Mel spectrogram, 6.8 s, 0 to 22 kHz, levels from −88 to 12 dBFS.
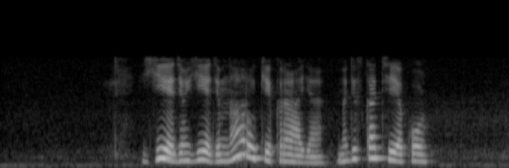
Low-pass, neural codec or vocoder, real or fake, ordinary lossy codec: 5.4 kHz; none; real; none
